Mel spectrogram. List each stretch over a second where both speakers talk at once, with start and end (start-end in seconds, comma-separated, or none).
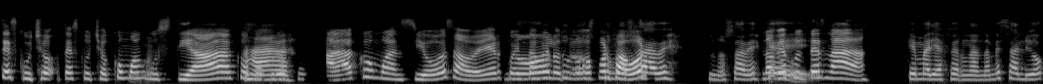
5.0-6.5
